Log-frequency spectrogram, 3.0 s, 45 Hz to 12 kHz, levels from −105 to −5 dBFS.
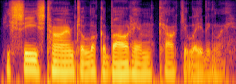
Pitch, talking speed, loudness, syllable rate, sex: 90 Hz, 165 wpm, -16 LUFS, 5.0 syllables/s, male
